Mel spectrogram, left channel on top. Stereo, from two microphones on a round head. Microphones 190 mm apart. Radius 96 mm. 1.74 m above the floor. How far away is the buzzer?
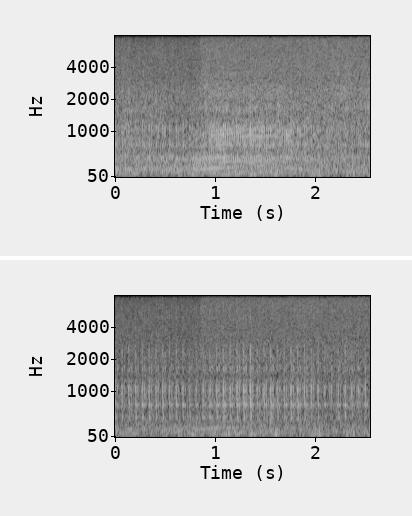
No buzzer in this recording.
